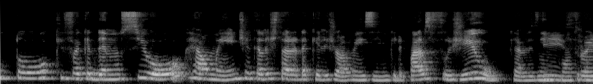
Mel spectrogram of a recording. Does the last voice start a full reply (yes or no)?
no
